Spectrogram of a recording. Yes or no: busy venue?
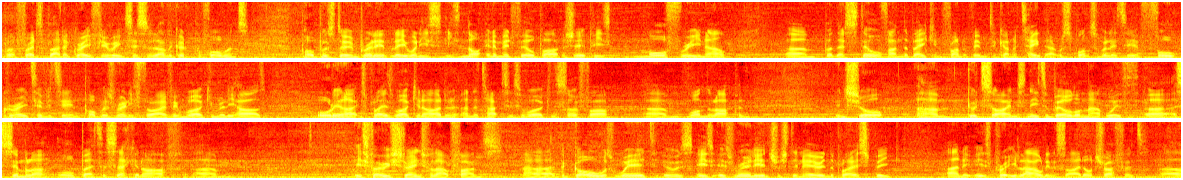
yes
